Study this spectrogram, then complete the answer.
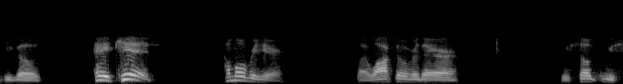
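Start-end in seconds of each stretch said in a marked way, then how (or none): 0.9-2.8 imitated New York accent, higher-pitched call; thick New York accent. Older man calling a kid from across the street, thick New York accent. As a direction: call out like an old New Yorker. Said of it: "in his thick New York accent".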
